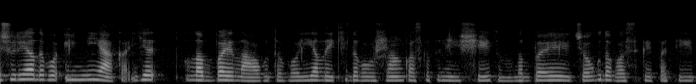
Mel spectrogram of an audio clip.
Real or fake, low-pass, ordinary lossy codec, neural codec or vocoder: real; 7.2 kHz; MP3, 64 kbps; none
